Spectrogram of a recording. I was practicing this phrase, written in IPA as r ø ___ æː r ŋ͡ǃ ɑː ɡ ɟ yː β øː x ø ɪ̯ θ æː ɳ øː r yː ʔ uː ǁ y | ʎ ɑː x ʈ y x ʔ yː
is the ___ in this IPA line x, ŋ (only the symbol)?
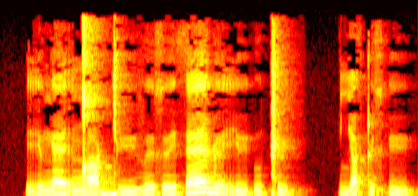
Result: ŋ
